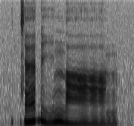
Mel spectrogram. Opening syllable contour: rising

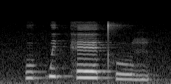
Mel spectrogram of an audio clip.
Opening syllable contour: rising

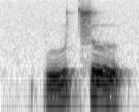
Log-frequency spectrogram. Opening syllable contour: rising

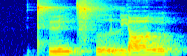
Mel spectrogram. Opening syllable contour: rising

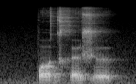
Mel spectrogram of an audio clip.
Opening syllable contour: low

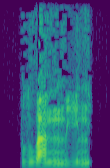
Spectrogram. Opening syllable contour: rising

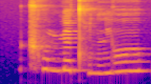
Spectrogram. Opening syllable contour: falling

